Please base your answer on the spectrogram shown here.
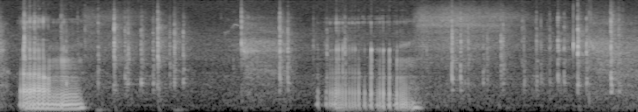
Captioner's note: keyboard clicking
